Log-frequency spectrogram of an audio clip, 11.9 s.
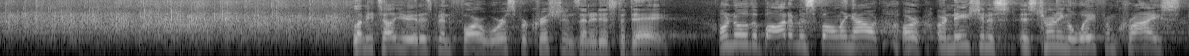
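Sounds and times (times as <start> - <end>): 
audience clapping: 0.0 - 4.0
speech: 3.6 - 11.8.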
